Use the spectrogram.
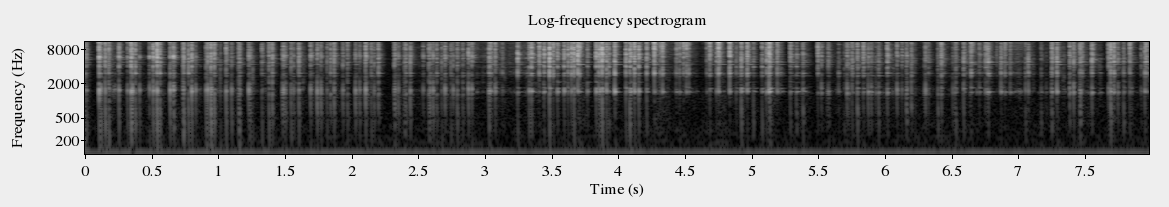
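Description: A hand-sized, hollow cylindrical White Dove aluminium spray deodorant can is held in both hands and tapped quickly with long matte burgundy nails. The result is a rapid, continuous stream of short, bright metallic clicks and ticks that die away almost instantly. A faint, steady low hum runs underneath.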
